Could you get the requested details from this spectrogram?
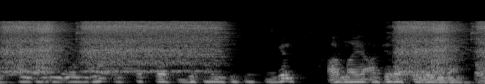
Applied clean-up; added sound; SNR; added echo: classical method WPE with log-MMSE.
